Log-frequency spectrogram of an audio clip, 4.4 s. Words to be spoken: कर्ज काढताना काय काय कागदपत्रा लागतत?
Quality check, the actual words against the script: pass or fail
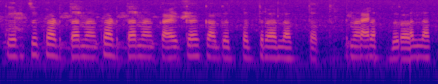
fail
